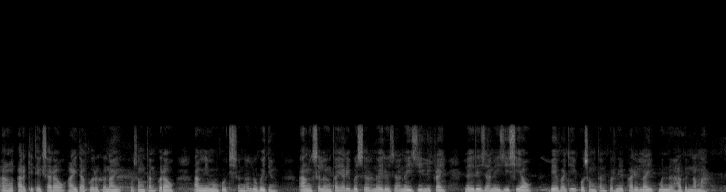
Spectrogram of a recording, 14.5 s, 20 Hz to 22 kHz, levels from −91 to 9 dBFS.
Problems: low volume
